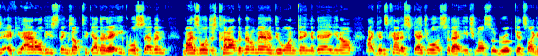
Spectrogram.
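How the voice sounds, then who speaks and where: A man's voice: fairly high pitch, a bit bright. Chatty young man logging his diet. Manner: chatty, rattles off food numbers quickly. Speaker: vlogger tracking diet and weight loss. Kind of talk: casual daily vlog to camera.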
